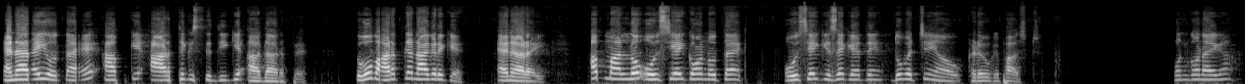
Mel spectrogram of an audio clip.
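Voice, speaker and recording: A man's voice sitting high in pitch, animated and sharp, moves at a moderate pace with no echo. Teaching a class, he repeatedly quizzes the students and has them repeat answers, joking and teasing them throughout the lecture.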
